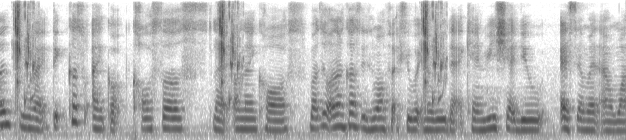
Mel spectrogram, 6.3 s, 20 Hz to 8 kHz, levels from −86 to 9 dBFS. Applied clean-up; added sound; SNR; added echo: none; Splash, splatter; 3 dB; none.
